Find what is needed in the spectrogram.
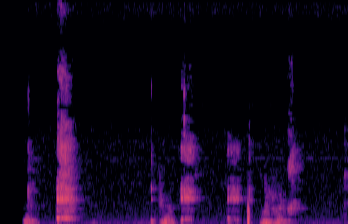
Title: Dog being sick making donkey noise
